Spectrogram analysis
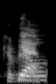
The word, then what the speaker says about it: Cavill: Is that how you pronounce his name? Cavill.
